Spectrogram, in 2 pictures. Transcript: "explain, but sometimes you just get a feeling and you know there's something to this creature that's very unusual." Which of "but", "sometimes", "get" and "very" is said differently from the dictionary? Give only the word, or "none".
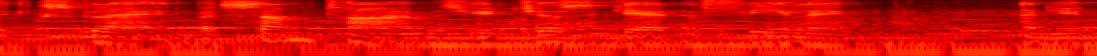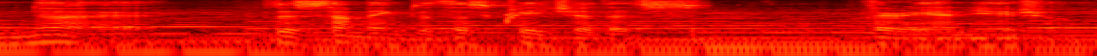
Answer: none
